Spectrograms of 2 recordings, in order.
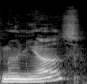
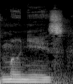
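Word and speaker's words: Muñoz: guy Carlos Munoz yeah is that how you say his name it is how you say his name and you're not the only one who mispronounces it I heard um one of the commentators the the you know professional broadcasters mispronouncing it as munes which is ajo's last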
